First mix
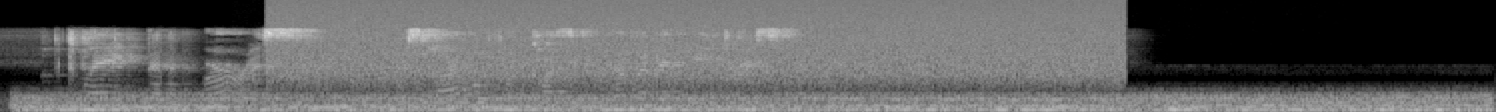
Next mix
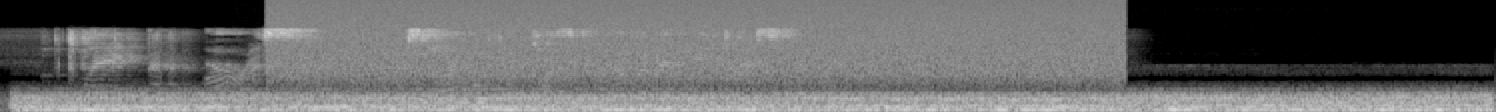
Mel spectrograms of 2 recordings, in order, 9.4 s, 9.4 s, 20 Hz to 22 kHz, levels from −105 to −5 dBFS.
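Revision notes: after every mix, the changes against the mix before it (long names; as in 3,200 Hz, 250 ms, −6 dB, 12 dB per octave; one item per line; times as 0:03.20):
speech −3.0 dB
first sound +11.0 dB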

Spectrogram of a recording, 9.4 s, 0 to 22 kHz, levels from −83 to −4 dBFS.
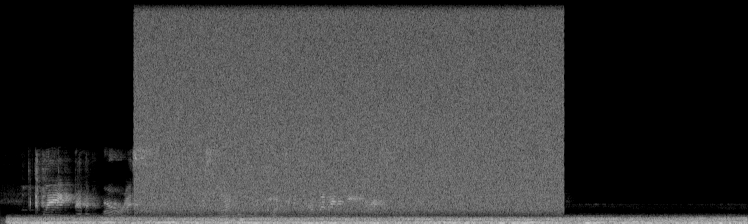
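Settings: speech: add high shelf with overshoot 3,700 Hz −13 dB, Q 3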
